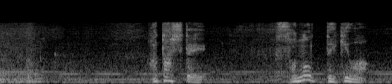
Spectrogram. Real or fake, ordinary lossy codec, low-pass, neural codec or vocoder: real; none; 7.2 kHz; none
